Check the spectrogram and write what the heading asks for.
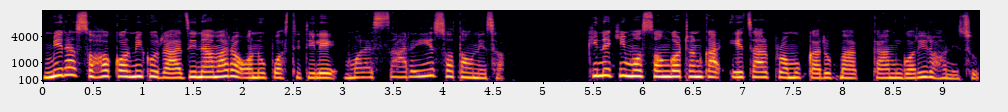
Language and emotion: Nepali, sad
